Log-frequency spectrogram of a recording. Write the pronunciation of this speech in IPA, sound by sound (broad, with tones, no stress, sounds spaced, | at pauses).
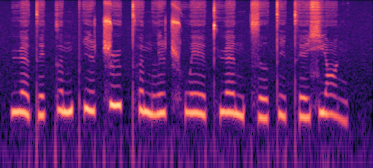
ɥ ɛ˨˩ t̪ e˦ ɪ̯ k ə˧˥ n pʰ i˧˥ ʈ͡ʂ ɻ̩˥ t̪ʰ ə˥˧ n l i˥˧ ʈ͡ʂʰ w e˥˧ ɪ̯ t̪ʰ ɥ ɛ˥˩ n t͡s ɹ̩˧˥ t̪ i˨˩ t̪ʰ e˧˥ ɪ̯ ɕ j ɑ˥˩ ŋ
